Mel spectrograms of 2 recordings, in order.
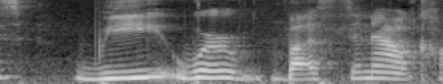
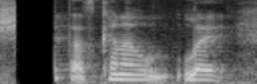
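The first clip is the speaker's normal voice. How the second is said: plain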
